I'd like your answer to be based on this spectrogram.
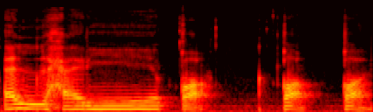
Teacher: the تفخيم is really low because the قاف is ساكن. It's the second lowest level. Right. Remember I said the lips, the shape of the lips shouldn't change.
